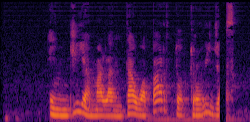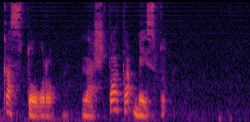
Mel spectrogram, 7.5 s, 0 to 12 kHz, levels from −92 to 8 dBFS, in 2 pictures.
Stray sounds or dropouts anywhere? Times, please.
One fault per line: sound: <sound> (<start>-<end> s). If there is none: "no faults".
sound: dropout (3.3-3.4 s)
